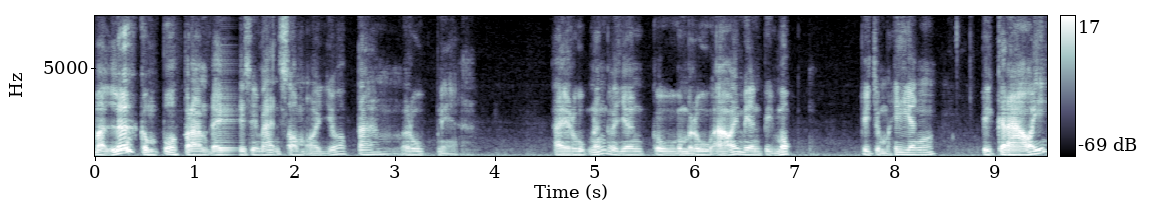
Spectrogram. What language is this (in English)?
Thai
